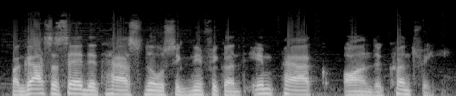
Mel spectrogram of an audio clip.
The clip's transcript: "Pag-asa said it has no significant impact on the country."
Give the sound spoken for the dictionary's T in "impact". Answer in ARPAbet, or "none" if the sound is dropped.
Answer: T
